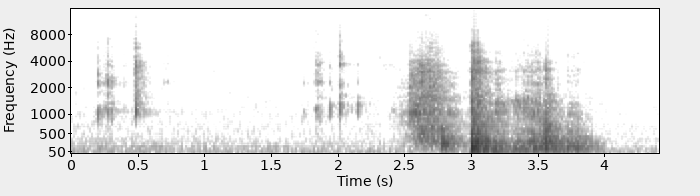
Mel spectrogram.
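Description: Craft-table handling while burlap is glued onto a glass mason jar: a few faint clicks, then a rustle and a sharp thunk on the tabletop about three seconds in, as the hot-glue gun is moved aside and the burlap is pressed down.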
